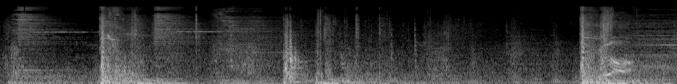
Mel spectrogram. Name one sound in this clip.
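A sword clashes with a sharp metallic ring.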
